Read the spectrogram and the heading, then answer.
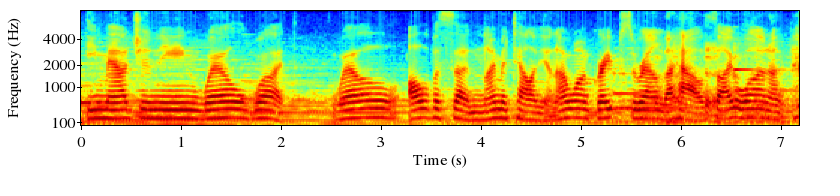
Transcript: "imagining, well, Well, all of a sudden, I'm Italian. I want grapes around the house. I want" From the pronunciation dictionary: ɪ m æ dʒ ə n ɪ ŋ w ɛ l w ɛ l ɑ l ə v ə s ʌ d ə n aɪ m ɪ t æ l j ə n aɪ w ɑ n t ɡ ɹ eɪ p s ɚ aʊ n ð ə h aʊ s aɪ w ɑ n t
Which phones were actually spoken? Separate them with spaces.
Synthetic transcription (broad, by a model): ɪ m æ dʒ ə n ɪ ŋ w ɛ l w ɛ l ɑ l ə v ə s ʌ d n aɪ m ɪ t æ l j ə n aɪ w ɑ n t ɡ ɹ eɪ p s ɚ aʊ n ð ə h aʊ s aɪ w ɑ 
